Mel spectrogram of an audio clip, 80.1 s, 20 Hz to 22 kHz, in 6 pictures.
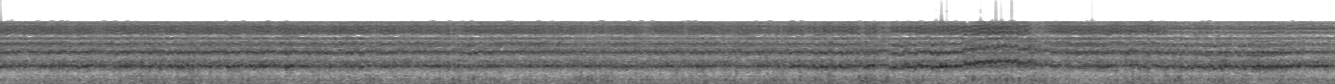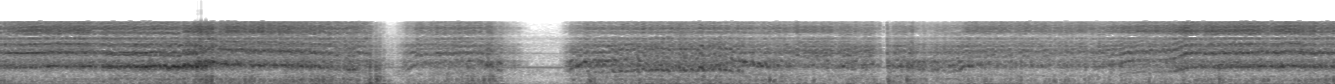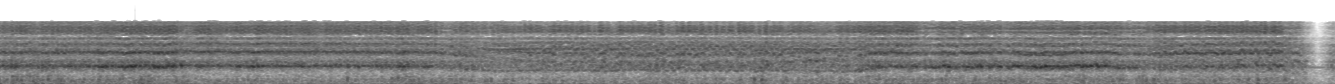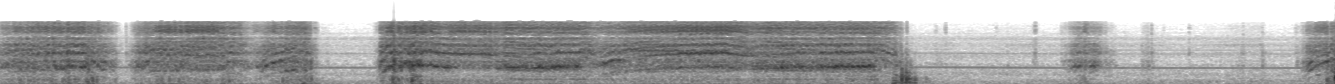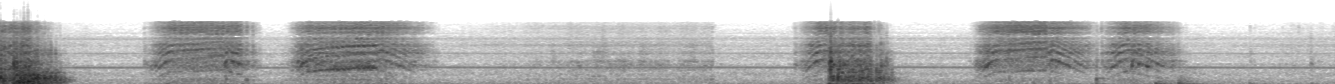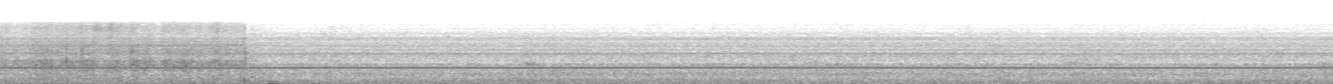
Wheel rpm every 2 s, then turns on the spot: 230, 230, 230, 230, 240, 240, 220, 230, 140, 70, 130, 100, 180, 230, 240, 210, 160, 180, 220, 170, 110, 70, 180, 170, 110, 10, 50, 60, 80, 10, 30, 70, 40, 10, 10, 0, 0, 0, 0, 0.
54-56 58-60 66-70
